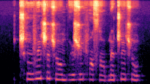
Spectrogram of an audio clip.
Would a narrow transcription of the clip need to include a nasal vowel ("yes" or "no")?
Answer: yes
